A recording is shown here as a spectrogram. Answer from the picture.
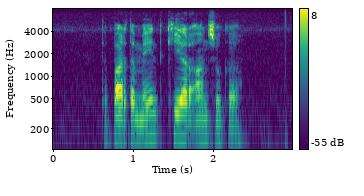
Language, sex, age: Afrikaans, male, 19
